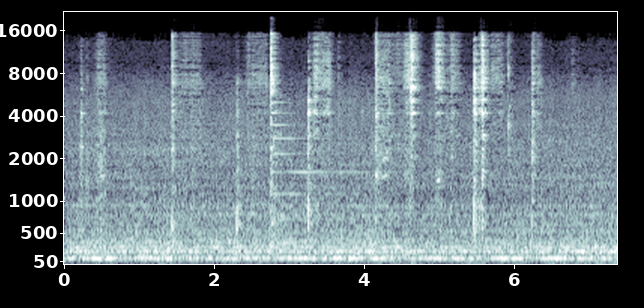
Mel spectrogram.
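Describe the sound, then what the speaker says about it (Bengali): A spatula scrapes and clinks against a metal wok while eggplant mash is stirred, irregular metallic taps and scrapes repeating close by over a steady low hum, with no talking. "এটা ছোট কড়াই তো নাড়তে অসুবিধা হচ্ছে বড় কড়াইটাতে বসিয়ে দেবো"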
